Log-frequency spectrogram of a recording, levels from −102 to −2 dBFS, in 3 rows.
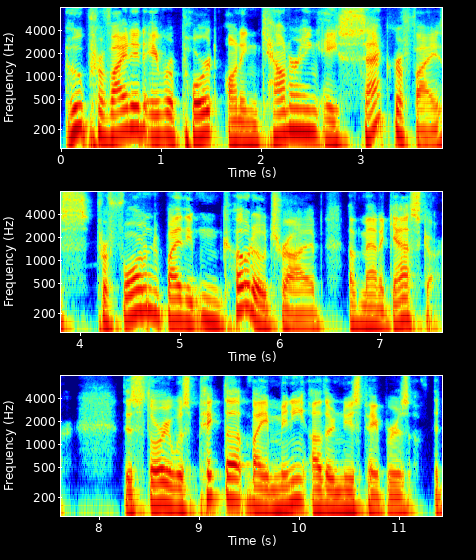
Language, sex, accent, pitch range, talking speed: English, male, American, 115-165 Hz, 135 wpm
